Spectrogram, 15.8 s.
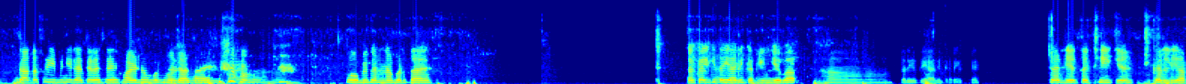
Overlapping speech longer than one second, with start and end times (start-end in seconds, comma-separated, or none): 2.2-3.8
